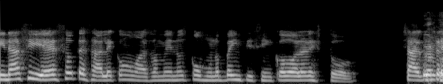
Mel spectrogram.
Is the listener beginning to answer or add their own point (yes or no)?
no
